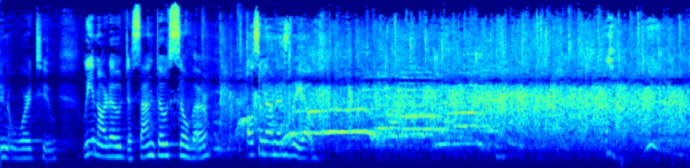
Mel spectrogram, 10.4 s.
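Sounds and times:
speech: 0.0 - 5.0
audience applause: 3.2 - 10.3.

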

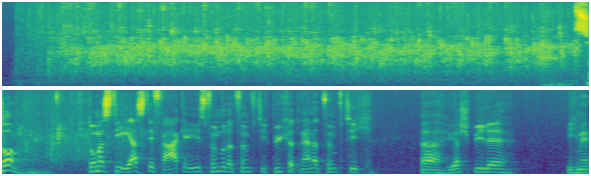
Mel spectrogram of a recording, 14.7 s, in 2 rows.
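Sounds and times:
audience applause: 0.0 - 9.2
speech: 7.3 - 7.8, 8.5 - 13.8, 14.4 - 14.6.

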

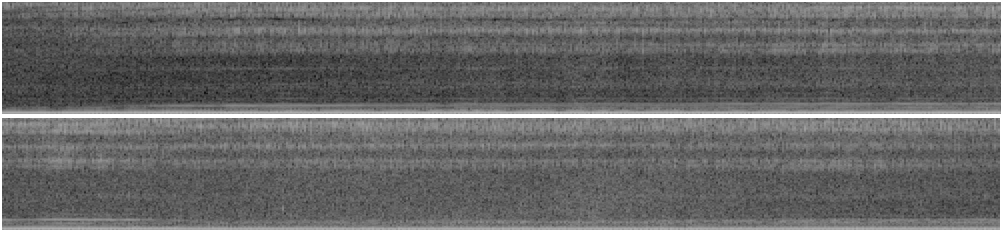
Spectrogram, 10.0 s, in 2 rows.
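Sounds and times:
soft hiss: 0.0 - 9.9
sustained gong or singing bowl tone: 0.0 - 9.9.

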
